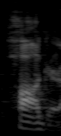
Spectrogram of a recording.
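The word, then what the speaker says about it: Hogger: Hoger, I think, is the right way. Like a hog.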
